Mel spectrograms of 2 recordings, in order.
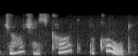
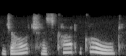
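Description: First: Said in the usual way. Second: Slow, calm doctor diagnosing. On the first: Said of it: "George has caught a cold, says Doctor". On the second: Acted. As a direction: give the diagnosis slowly like a kind doctor. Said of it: "says Doctor Brown Bear".

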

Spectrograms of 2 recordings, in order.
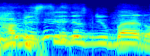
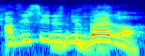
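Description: First: Higher and louder, laughing through the question; repeating it loud while laughing at the teasing; laughing insist. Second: Higher and louder, pushing through the teasing; cutting in loudly to insist about the burger. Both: Real, not acted.

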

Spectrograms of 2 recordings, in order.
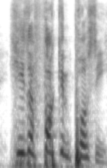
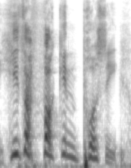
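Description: First: Angry outburst. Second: Said in the usual way. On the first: Real, not acted. Angry rant about the player.

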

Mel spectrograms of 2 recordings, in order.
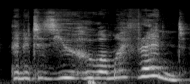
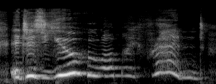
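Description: First: Higher, touched first realization of who he is; moved realization. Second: Much higher and louder, overflowing feeling; emotional repeat. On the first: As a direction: say it as it dawns on you, moved. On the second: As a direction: repeat it with all your heart. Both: Acted. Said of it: "she said".

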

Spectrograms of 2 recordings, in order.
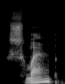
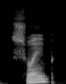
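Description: First: "Schwab" tried as /ʃwæb/ with a questioning rise; trying a pronunciation. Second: "Schwab" tried as /ʃweɪb/, rhyming with babe, with a questioning rise; trying a pronunciation. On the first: Reader unsure of author's name, testing "Schwab" as shwab. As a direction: test "Schwab" with a flat a, asking. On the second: Reader unsure of author's name, testing "Schwab" as shwayb. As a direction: test "Schwab" with a long ay sound, asking. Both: Real, not acted. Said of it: "I can't pronounce the last name".

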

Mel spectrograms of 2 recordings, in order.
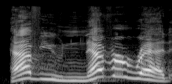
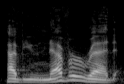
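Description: First: Louder, slower challenge with never; forceful rebuke. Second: Lower, quieter reading of the line; soft quote. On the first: Jesus answering indignant priests, loud slow rebuke. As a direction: confront them with the question. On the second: Pastor quoting Psalm eight to congregation, soft and low. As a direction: read the psalm words gently. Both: Acted.

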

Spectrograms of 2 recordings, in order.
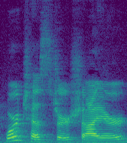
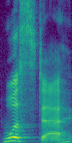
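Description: First: Worcestershire said slow with every syllable, wor-chester-shire; overpronounced Worcestershire; full spelling-out. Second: East Coast accent. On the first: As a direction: sound out Worcestershire letter by letter. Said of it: "I wanna say". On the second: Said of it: "if you got the right accent". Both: Shown as a demonstration.

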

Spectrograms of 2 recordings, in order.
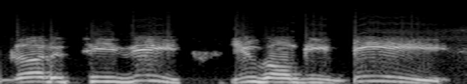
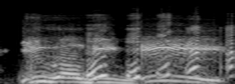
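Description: First: Lightly voiced hype-man catchphrase; a hint of a rapper's shout-out tag; Lil Webby sound bite. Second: Lil Webby sound bite. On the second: Retold or imitated. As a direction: punch it up like a rapper's tag. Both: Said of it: "He made his sound bite like".

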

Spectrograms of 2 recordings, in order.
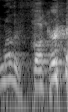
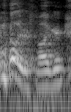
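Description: First: Mock outrage. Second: Laughing curse. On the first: Realizing the condoms are Magnums. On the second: Retold or imitated.

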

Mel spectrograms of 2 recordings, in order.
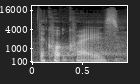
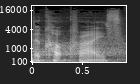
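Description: First: Hushed whisper, fixing it to crows; whispered correction. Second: Hushed whisper, misspeaking cries; whispered slip. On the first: Preacher corrects herself in a hushed whisper. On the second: Preacher whispers the rooster moment, wrong word first. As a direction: whisper the cock cries, then catch it. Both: Real, not acted.

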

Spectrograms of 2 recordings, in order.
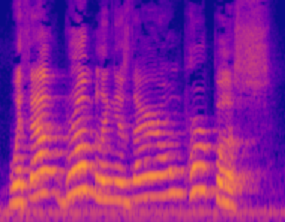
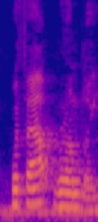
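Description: First: Slow, high emphasis on grumbling; "Without grumbling" drawn out slow, higher and louder; emphatic. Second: Said in the usual way. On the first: Shown as a demonstration. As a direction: press hard on "Without grumbling".

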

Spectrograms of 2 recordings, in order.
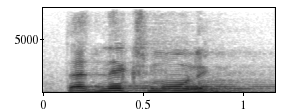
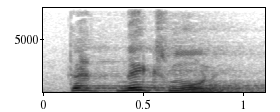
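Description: The two takes are said the same way.

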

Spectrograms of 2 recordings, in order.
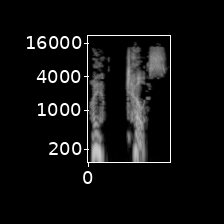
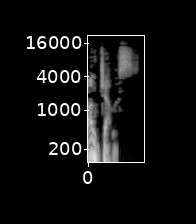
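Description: First: Very soft, breaking it up word by word; hushed, with a pause before the last word; hushed emphasis. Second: Said in the usual way. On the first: Real, not acted. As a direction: drop to a near-whisper to confess it. Repeats the admission for effect.

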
